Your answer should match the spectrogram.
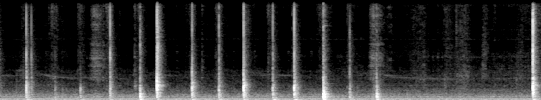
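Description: Kitchen knife chopping mushroom stems on a cutting board: a steady series of sharp knocks, about two to three a second, that stop a little past halfway.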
